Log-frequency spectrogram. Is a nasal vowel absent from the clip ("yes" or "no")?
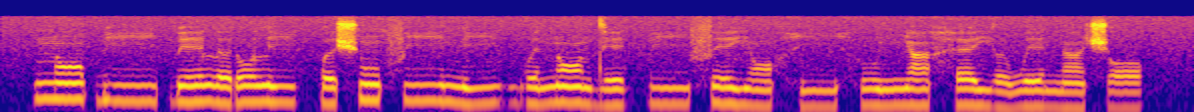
no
